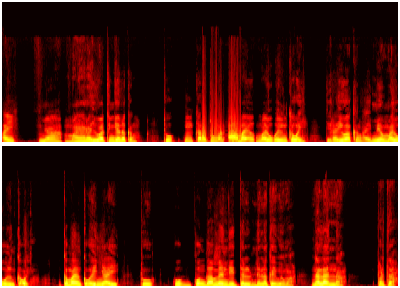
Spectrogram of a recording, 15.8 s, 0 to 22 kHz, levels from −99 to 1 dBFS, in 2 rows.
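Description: From 4.00 to 4.78 s, new audio likely arrived too seldom, so a buffer of about 5.3 ms was replayed repeatedly through most of it. This robotic sound from repeated short buffers forces a rigid 188 Hz buzz onto the speech, which turns metallic.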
